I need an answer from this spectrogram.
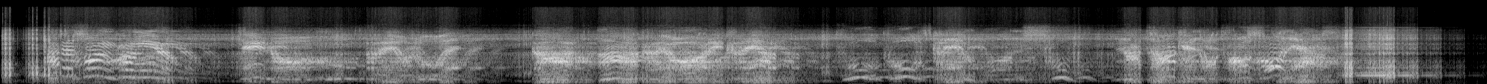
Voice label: Informant Drone PA; Warframe; Grineer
